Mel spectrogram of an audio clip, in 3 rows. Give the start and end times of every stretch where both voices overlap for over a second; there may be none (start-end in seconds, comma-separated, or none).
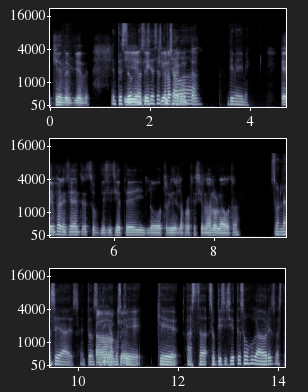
1.4-3.0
